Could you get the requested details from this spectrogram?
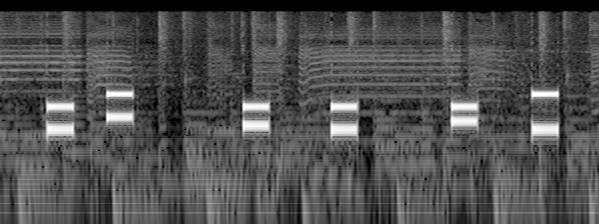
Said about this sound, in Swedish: Nu ska vi ringa upp en tjej som har chans att vinna en plats på planet.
